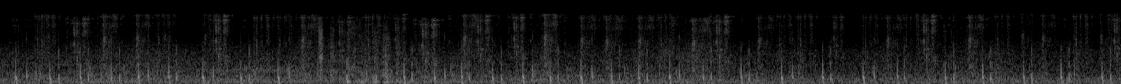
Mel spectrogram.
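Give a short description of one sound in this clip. Armoured footsteps crunch quickly through snow.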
